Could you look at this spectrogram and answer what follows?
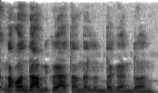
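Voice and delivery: ordinary talk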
